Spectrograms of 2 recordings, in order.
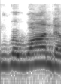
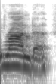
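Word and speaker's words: Rwanda: anything about East Africa or or people say Randa but it's actually pronounced correctly Rhonda if you don't know anything about Rhonda it's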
